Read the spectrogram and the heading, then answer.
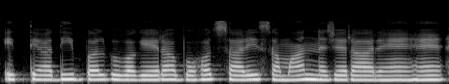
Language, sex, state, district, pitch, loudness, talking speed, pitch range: Hindi, female, Jharkhand, Deoghar, 215 Hz, -11 LUFS, 135 wpm, 210-225 Hz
